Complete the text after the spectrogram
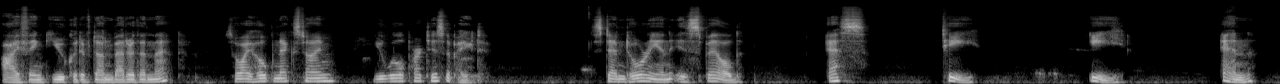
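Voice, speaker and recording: Speaking at a very slow pace with long, frequent pauses, a man holds a medium pitch, ordinary pitch variation and very even loudness. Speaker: spelling video host. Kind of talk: spelling show host announcement. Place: home room. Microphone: webcam.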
